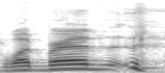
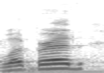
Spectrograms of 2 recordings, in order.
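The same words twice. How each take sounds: First: Puzzled clerk asking back, pitch up; mock confused clerk. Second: Same puzzled clerk question, a bit higher; the baffled worker asks again; mock confused clerk. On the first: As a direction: play the baffled sandwich worker. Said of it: "And they're like". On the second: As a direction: clerk asking what bread again. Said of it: "They're like".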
